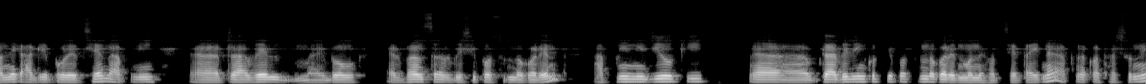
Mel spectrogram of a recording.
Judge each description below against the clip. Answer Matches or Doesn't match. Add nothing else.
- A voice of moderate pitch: Doesn't match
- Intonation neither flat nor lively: Doesn't match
